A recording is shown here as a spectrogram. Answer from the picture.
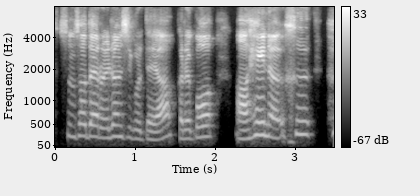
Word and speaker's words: ה: 그리고 헤이는 그러니까 그냥 이거는 가래받는 소리 아니고 그냥 해. 그 영어의 hat 모자 할 때 hat 할 때 그 h 발음이고 그러고 또 그 단어 끝에 오면 묵음이에요. 소리 안 나요.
